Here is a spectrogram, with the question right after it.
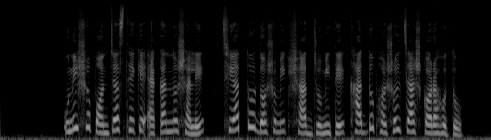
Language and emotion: Bengali, neutral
